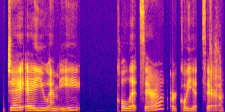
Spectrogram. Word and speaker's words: Jaume: I don't know how to pronounce this man's name. Juame? Joanna Man? It's Jaume.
